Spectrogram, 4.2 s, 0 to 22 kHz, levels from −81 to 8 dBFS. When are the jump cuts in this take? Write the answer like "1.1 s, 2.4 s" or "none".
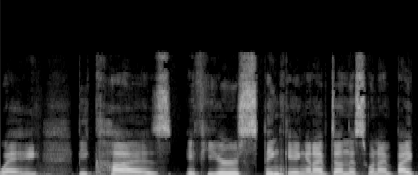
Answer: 1.7 s, 2.5 s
